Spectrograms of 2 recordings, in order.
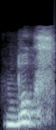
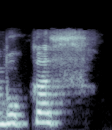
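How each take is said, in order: First: Said in the usual way. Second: बुकस with a vowel inserted before "s"; mimicked Kashmiri बुकस; Kashmiri pronunciation. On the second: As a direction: split बुक्स into buk-kas. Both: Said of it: "बुक्स को बोलते हैं बुकस".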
